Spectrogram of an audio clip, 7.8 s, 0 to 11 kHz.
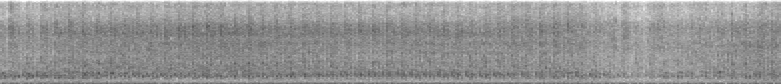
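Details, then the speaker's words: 2006 Ford F-150 5.4L V8 with code P0016, bank 1 noise, warranty inspection: rough idle with a steady tapping of about three or four per second, located around cylinders 2 and 3. Valve train noise at idle. "In the valve train up top. And somewhere in this area, so 2 and 3. That's just, I mean, that's about where the noise is comi"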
